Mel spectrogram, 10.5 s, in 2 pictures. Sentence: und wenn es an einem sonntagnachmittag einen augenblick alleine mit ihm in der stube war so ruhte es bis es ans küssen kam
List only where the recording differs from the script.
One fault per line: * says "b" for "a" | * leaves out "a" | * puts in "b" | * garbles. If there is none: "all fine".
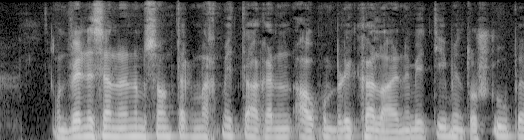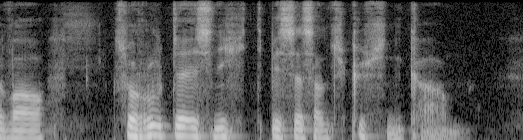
* puts in "nicht"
